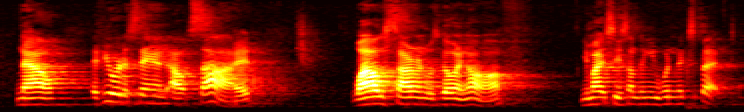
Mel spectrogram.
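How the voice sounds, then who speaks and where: A man with an American accent and a fairly high pitch speaks at a moderate pace with ordinary pitch variation, big swings in loudness and long, frequent pauses, with audible room echo. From US Midwest, Minnesota. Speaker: youth director preaching. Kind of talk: sermon. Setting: church.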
